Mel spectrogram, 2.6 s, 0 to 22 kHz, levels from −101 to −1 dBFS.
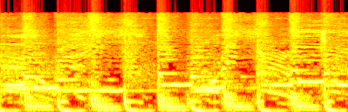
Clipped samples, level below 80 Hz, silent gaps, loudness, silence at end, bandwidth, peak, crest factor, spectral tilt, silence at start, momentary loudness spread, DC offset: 1%; -22 dBFS; none; -7 LUFS; 0 s; over 20 kHz; 0 dBFS; 8 dB; -2.5 dB/octave; 0 s; 2 LU; under 0.1%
